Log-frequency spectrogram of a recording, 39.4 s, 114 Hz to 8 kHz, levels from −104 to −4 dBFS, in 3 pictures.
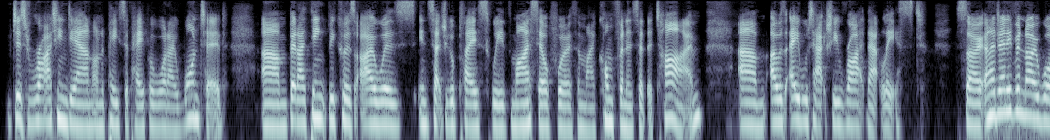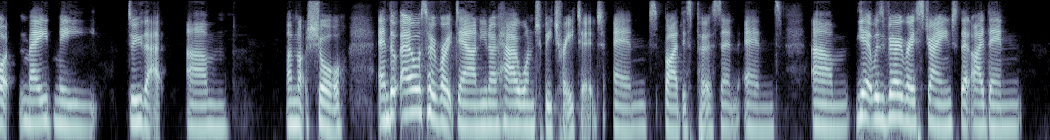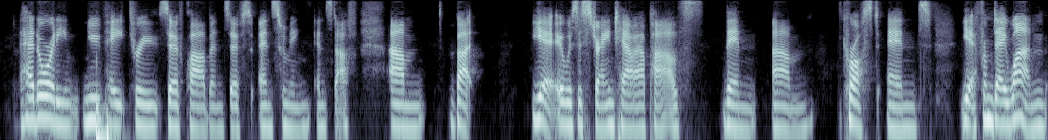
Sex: female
